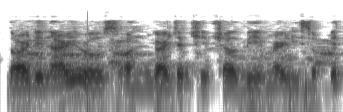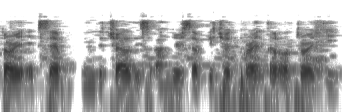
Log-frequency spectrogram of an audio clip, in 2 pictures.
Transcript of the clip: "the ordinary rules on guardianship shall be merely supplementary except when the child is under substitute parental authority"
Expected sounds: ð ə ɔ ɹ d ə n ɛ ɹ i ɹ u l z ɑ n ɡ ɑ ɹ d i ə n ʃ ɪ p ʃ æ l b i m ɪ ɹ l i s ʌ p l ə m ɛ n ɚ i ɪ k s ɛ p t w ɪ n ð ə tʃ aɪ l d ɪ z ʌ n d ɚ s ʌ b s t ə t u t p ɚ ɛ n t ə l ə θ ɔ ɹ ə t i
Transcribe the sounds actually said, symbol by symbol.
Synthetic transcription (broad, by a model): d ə ɔ ɹ d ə n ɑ ɹ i ɹ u l s ɑ n ɡ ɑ ɹ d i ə n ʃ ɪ p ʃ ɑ l b i m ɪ ɹ l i s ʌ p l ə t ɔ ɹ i ɪ k s ɛ p t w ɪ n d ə tʃ aɪ l d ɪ s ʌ n d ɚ s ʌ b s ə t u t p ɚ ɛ n t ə l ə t ɔ ɹ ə t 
